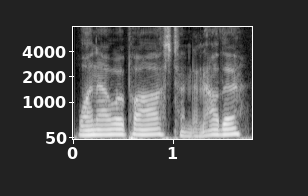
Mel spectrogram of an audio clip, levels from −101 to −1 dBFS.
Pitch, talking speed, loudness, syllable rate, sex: 125 Hz, 170 wpm, -14 LUFS, 5.4 syllables/s, male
